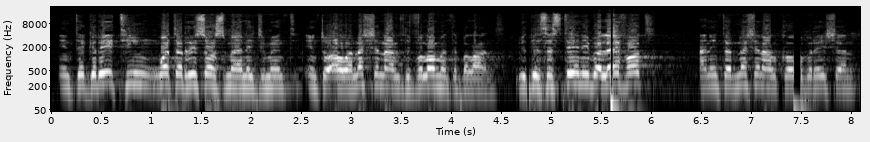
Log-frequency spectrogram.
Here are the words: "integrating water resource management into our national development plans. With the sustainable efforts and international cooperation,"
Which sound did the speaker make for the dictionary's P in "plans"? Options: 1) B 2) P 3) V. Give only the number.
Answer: 1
